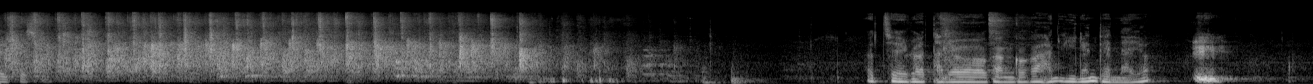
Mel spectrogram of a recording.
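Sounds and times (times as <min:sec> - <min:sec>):
speech: 0:00.0 - 0:00.6, 0:08.8 - 0:12.3
audience applauding: 0:00.0 - 0:07.0.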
